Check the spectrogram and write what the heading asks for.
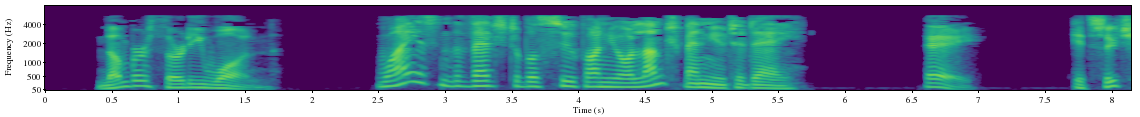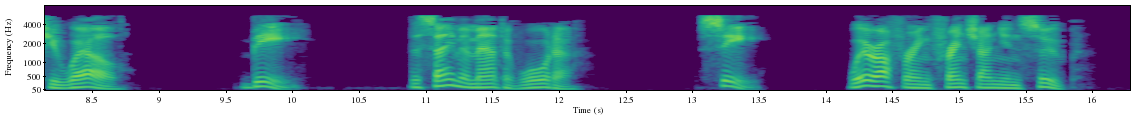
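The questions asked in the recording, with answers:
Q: Why isn't the vegetable soup on your lunch menu today?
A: C: We're offering French onion soup.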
